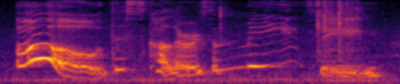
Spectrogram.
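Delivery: high breathy delighted whisper; excited gasp. Retold or imitated. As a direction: gush in a hushed thrilled voice. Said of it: "I was like".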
